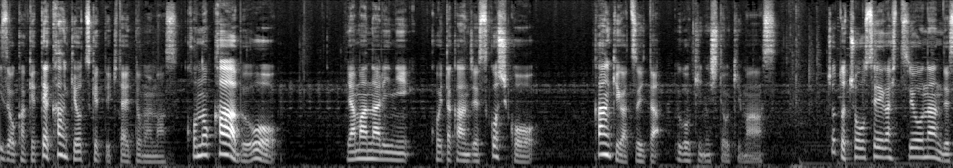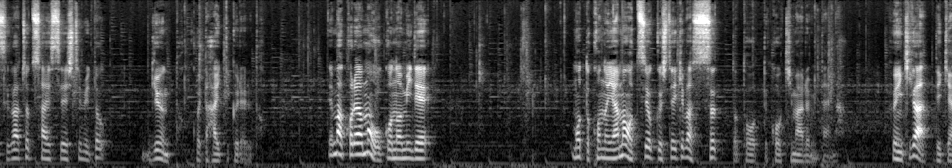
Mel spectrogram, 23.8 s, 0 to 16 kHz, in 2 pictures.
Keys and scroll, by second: 10.8 space, 14.2 space, 18.2 space, 22.1 space.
